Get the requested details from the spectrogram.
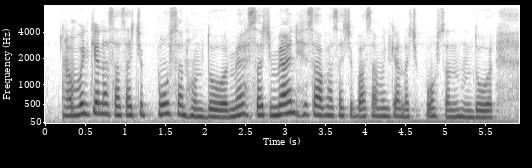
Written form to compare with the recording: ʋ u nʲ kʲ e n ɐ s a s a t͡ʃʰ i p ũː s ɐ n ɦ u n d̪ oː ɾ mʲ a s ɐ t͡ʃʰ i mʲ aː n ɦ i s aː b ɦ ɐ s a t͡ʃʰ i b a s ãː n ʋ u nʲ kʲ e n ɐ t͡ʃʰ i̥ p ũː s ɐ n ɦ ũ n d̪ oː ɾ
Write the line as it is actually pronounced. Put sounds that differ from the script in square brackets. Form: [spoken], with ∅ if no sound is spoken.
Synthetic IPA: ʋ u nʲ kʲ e n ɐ s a s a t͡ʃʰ i p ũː s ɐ n ɦ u n d̪ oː ɾ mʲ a s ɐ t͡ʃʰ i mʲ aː n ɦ i s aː b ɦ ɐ s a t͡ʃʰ i b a s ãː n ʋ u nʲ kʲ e n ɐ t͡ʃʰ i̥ p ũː s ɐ n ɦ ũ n d̪ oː ɾ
